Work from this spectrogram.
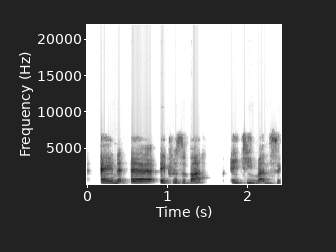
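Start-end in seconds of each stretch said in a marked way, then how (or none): none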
